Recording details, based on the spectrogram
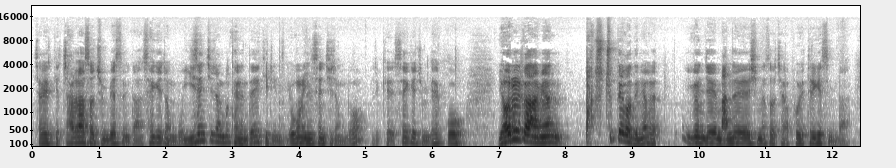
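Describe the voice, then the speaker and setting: A man's voice: medium pitch, animated, a little fast. A middle-aged man from Chungcheong with a Chungcheong Korean accent, demonstrating a recycled-materials craft step by step as a crafts teacher, chatty and repeating key words. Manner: chatty, repeats key words, drops to a mutter while measuring.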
